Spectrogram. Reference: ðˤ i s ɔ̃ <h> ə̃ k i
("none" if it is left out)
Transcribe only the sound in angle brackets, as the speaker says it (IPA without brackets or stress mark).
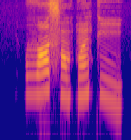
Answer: p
